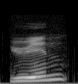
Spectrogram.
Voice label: "yun2", Chinese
